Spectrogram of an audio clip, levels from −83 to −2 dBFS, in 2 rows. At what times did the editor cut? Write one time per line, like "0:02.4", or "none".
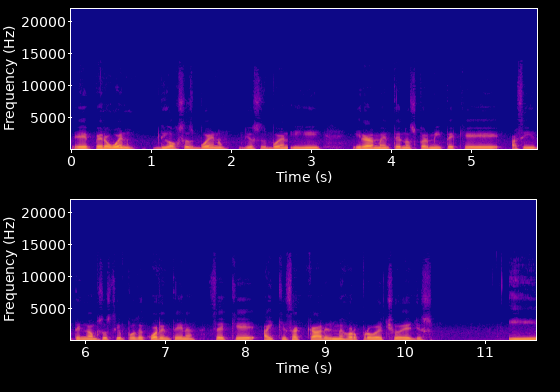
0:02.7
0:07.5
